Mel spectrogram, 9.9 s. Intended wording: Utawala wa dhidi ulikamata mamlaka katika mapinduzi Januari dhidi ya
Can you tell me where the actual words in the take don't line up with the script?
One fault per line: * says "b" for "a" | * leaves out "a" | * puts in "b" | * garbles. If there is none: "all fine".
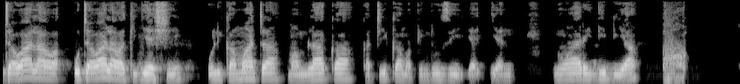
* says "kijeshi" for "dhidi"
* puts in "ya"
